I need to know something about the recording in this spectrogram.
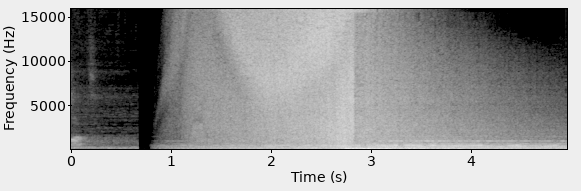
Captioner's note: whooshing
